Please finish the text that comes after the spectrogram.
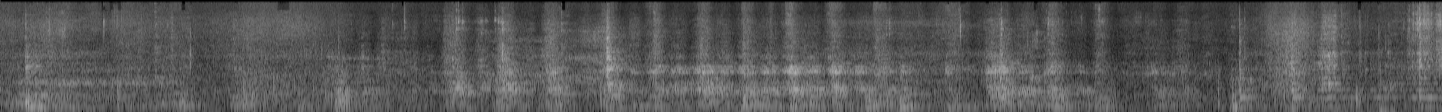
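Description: A sandpaper stick is worked over a divisible composite wood mast in steady, continuous rasping strokes. The rubbing stays close and fairly loud, with no voice over it.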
